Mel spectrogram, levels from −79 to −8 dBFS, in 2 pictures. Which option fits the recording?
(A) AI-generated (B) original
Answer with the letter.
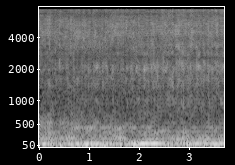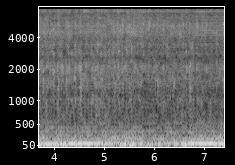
A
